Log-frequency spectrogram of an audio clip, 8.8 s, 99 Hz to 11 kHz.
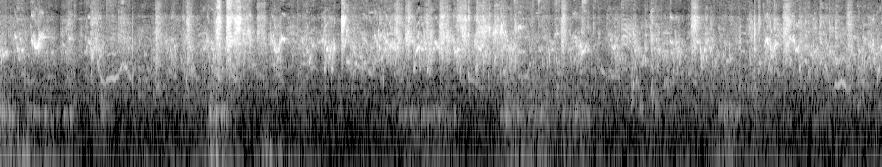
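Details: Several budgerigars in the sun with treats on 27th February, a steady warbling chatter of chirps and squeaks, with occasional low knocks.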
